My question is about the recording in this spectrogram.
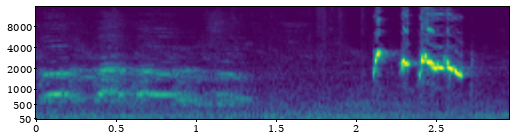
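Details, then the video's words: Soft, lower warbling notes from the background give way to a red-whiskered bulbul's loud wild-style (phleng pa) phrase, a rapid string of bright whistled notes falling in pitch. "นกกรงหัวจุก 292 เพลงป่า แกนโต"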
